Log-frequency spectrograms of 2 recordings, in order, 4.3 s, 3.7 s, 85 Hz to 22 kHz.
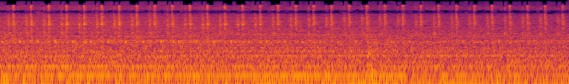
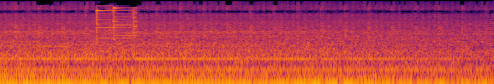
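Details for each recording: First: Toyota Camry 2AZ-FE 2.4L petrol engine idling with a quick, steady light tick-tick from the top of the engine, typical of worn valve tappets; more evident when accelerator is blipped. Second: Toyota Camry with 2AZ-FE 2.4L petrol engine, a second healthy car of the same model used for comparison, idling. Steady, even idle with a smooth low hum and no ticking, normal sound; the ticking in the other car comes from damaged tappet (valve) cups.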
